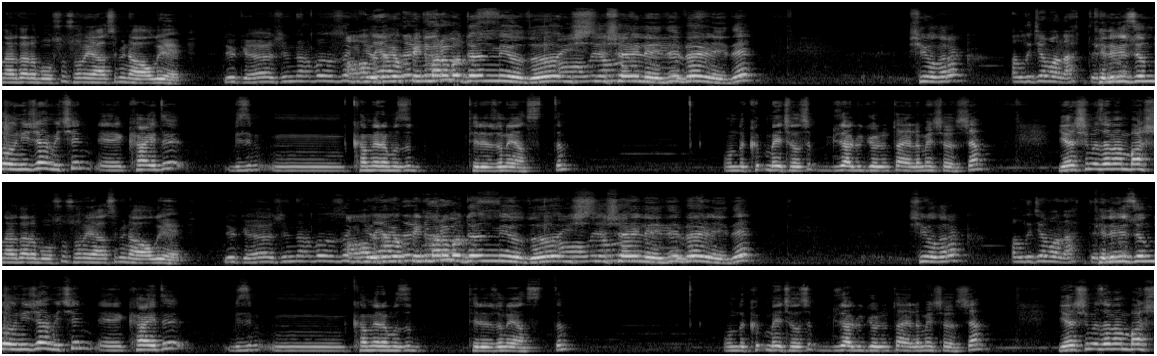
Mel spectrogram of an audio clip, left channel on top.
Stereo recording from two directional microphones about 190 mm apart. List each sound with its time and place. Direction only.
0.0 s speech: centre (ahead or behind)
9.0 s a sound: 5° right (ahead or behind)
10.1 s a woman's voice: 20° right (ahead or behind)
10.8 s speech: 5° right (ahead or behind)
13.8 s a sound: 5° right (ahead or behind)
16.1 s speech: 5° right (ahead or behind)
18.8 s speech: 5° right (ahead or behind)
